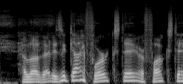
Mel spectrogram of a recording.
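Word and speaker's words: Guy Fawkes: worry you okay I love that is it guy Forks day or fox day how do you say his name it's a remember remember the 5th of November guy fox day for V for Vendetta right so great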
